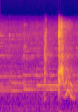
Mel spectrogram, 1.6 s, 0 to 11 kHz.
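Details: A 3-month-old baby boy gives two quick, high little sneezes, the second louder, over a music-box tune; infant sneezing.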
